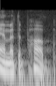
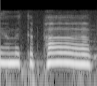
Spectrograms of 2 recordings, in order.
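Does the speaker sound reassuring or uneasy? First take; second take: uneasy; reassuring. First: The voice sounds flat and uneasy. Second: The voice sounds warm and reassuring. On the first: Being at the pub might seem like a bad thing. The speaker calls it wrong. "I don't say" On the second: Being at the pub is not a bad thing. The speaker calls it right. "It's a very deliberate decision to alter my tone"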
